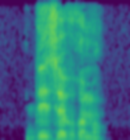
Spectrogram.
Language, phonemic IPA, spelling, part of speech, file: French, /de.zœ.vʁə.mɑ̃/, désœuvrement, noun, LL-Q150 (fra)-désœuvrement.wav
- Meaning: idleness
